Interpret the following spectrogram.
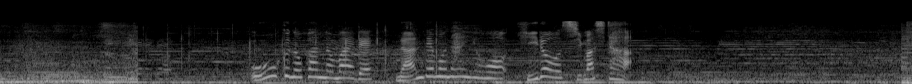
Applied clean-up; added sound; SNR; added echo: none; none; none; none.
